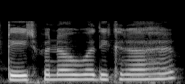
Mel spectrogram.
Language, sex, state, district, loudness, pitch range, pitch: Hindi, female, Jharkhand, Deoghar, -15 LUFS, 225-235 Hz, 230 Hz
